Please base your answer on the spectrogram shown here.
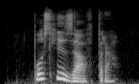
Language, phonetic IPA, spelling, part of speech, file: Russian, [ˌpos⁽ʲ⁾lʲɪˈzaftrə], послезавтра, adverb, Ru-послезавтра.ogg
- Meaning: day after tomorrow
